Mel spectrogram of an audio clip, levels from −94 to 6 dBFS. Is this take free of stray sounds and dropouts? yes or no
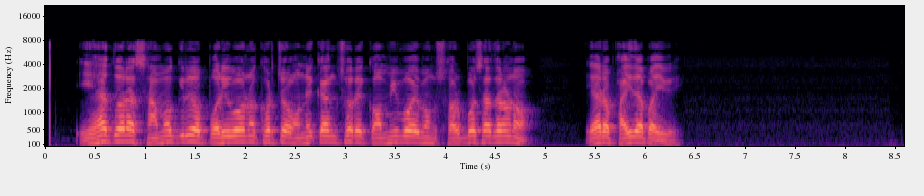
yes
